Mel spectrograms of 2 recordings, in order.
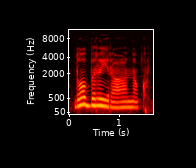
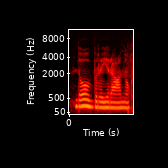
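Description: First: Said in the usual way. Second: Whispered. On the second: Pretend. Shopper greets the cashier again, whispered. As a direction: breathe "добрий ранок" with no voice.

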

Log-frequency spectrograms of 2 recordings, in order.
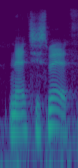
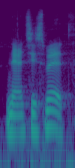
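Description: Both takes have the same delivery.

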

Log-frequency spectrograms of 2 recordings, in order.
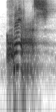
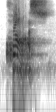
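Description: First: American "Class." with a flat front a as in cat; "Class." with the American vowel; American English. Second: British "class." with a long open ah vowel; British English. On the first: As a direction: say "Class." the American way, short bright a. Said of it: "Anh Mỹ". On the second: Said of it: "Anh Anh". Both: Shown as a demonstration.

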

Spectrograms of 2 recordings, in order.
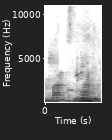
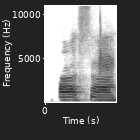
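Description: First: "Basa" with a plain voiced b, no puff; unaspirated, low-pitched "Basa"; no aspiration. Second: "basa" opened with a puffed p sound, like "pasa"; breath-released p in place of the b in "basa"; aspirated first sound. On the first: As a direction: say "Basa" normally, lower, without releasing air on the B. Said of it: "không có bật hơi". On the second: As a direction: release a burst of air at the start of "basa". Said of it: "basa kia là bật hơi". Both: Shown as a demonstration.

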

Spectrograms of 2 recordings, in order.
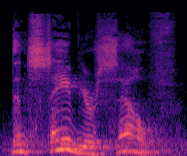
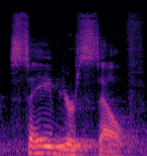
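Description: First: Higher, slow drawn-out 'save yourself' with scorn; slow taunt. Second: Soft, slow scoffing laugh into the words 'save yourself'; mocking laugh. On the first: Acted. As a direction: stretch it out as a sneering dare. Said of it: "They yelled at him". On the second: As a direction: chuckle and drag it out with contempt. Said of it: "hurled insults at him".

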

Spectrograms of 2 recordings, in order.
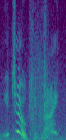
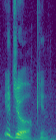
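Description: First: High-pitched disbelief; incredulous. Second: Said in the usual way. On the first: Real, not acted. Player balking at waiting till a hundred percent, incredulous.

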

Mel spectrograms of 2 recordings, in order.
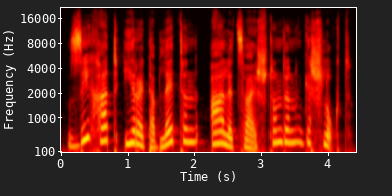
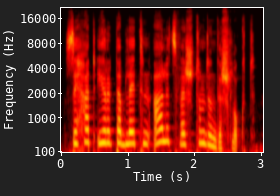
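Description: First: Slow, careful dictation of the sentence; slow example. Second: Said in the usual way. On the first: Shown as a demonstration. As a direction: read it slowly for learners to follow. (повільно, старанно, по словах)

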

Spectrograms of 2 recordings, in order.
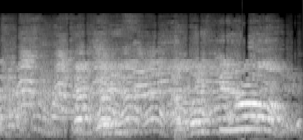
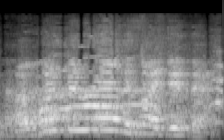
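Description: First: Drawn out very slowly through laughter; slow laughing higher wail. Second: Said in the usual way. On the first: Real, not acted. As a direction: stretch it out, cracking up. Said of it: "comic overjoyed host". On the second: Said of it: "repeat of line 31".

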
